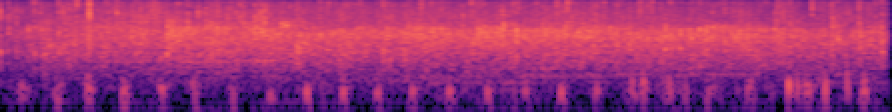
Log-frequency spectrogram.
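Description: A church audience applauds to welcome a pastor at Northeast Community Church. The clapping is loud, dense and unbroken, a steady wash of many hands that holds evenly from start to finish.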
